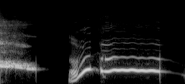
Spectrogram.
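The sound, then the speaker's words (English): A dog howls in two drawn-out, rising and sustained tones separated by a short pause, the second howl long and steady before trailing off. “Is that a bark or like a howl? It's a howl.”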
